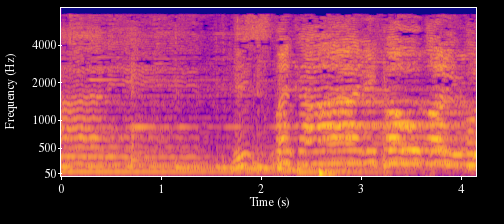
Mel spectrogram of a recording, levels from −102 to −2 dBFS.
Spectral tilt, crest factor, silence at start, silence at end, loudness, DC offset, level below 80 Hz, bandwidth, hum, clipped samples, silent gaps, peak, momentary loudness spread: -5 dB/octave; 16 dB; 0 s; 0 s; -20 LUFS; under 0.1%; -32 dBFS; 7.4 kHz; none; under 0.1%; none; -4 dBFS; 12 LU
